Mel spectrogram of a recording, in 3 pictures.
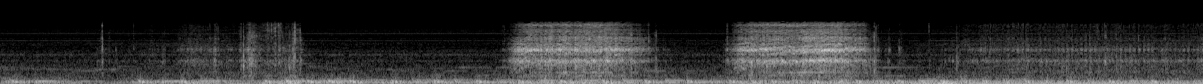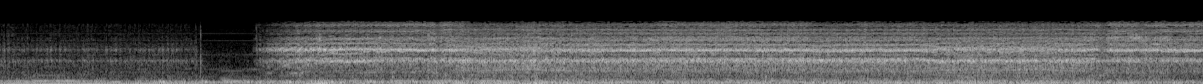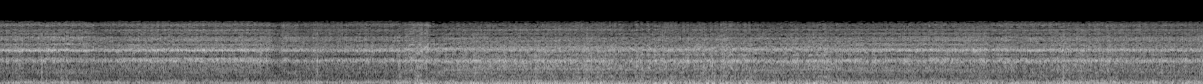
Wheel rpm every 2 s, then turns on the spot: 0, 10, 50, 60, 40, 20, 20, 80, 160, 160, 160, 160, 160, 160, 160, 160, 160, 160.
2-4 8-14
